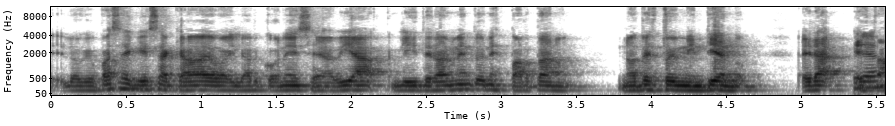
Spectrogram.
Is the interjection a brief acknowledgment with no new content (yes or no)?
yes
